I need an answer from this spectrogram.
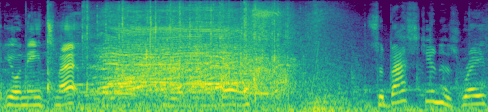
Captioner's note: audience applauding and cheering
